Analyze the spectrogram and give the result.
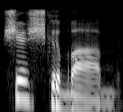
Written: shish kebab

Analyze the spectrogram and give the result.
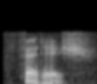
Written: fetish

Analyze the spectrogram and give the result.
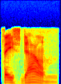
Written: facedown

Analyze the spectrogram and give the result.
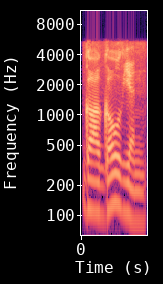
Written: Gogolian

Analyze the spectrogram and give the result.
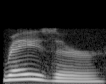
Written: razor

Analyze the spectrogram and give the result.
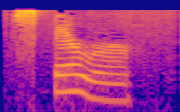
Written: sparer

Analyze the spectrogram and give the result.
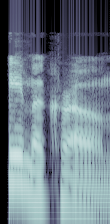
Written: hemochrome

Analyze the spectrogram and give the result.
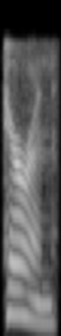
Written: Herren

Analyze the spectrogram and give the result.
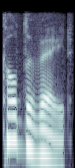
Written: cultivate

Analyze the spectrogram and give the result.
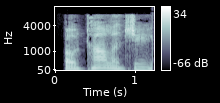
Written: otology

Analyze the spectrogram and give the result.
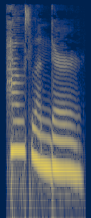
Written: Houselander

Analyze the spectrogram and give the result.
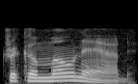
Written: trichomonad

